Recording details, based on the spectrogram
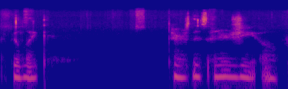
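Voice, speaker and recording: A soft-spoken woman talks at a fairly slow pace. The sound is dry and close, with no echo. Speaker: tarot reader. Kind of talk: soft-spoken ASMR tarot reading.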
